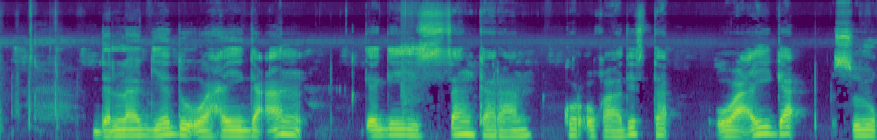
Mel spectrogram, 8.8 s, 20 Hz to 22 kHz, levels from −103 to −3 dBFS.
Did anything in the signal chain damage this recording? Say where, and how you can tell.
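No, nothing in the signal chain stood out as having damaged this speech on listening.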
